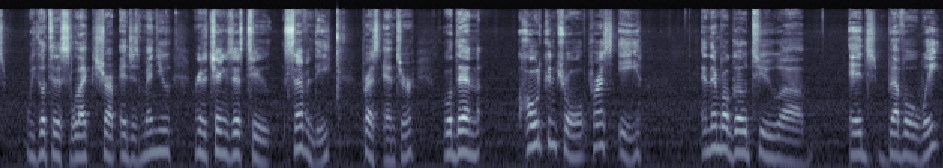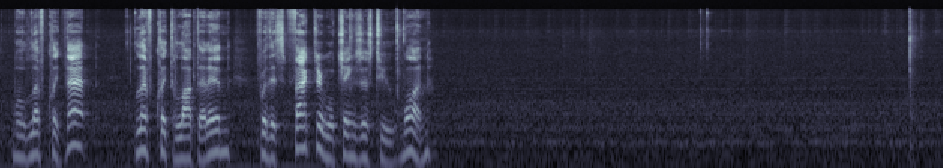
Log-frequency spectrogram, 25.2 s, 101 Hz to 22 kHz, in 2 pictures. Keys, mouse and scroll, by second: 2.2 click, 3.4-3.8 typing, 4.5 Return, 7.8 ctrl+e, 12.9 click, 14.3 click, 14.4 click, 16.0 click, 17.3 1, 17.9 Return, 21.9 click, 24.7 1.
